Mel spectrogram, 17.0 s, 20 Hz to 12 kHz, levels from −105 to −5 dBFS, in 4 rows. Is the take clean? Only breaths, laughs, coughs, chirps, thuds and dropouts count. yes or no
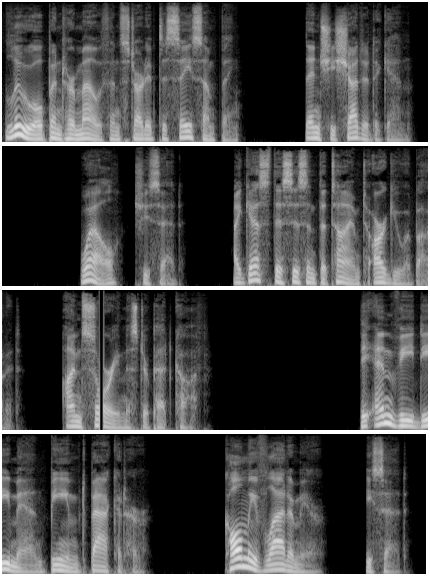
no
